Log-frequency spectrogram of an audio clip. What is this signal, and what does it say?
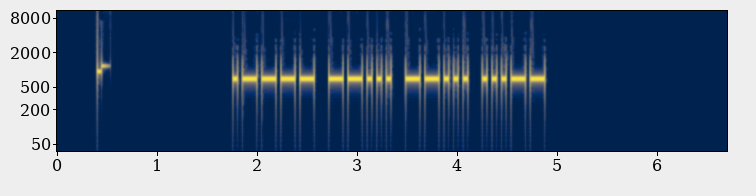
Morse code, heard as a keyed tone, about 25 wpm, 700 Hz. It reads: 1773
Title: Numbers - Contest Style - 4-Digit 25wpm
